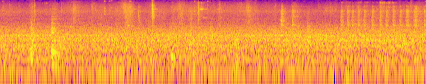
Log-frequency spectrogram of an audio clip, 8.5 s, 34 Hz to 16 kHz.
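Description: E235-series electric commuter train running slowly along the track, heard from inside the front of the train: a steady rumble with a few sharp knocks in the first four seconds, the loudest about a second in.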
